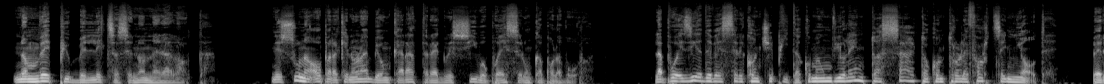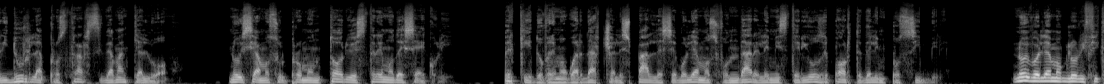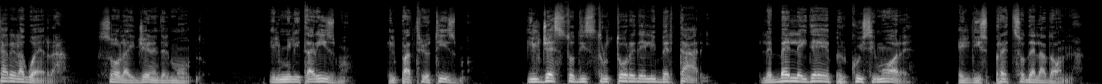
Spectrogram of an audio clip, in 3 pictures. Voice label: Voice Over Film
